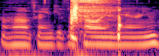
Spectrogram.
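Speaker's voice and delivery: low telephone-answering voice. Demonstrating how they sound answering the phone: telephone voice. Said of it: "my telephone voice sounds like this".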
